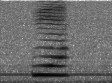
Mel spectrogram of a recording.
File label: yue, pronunciation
